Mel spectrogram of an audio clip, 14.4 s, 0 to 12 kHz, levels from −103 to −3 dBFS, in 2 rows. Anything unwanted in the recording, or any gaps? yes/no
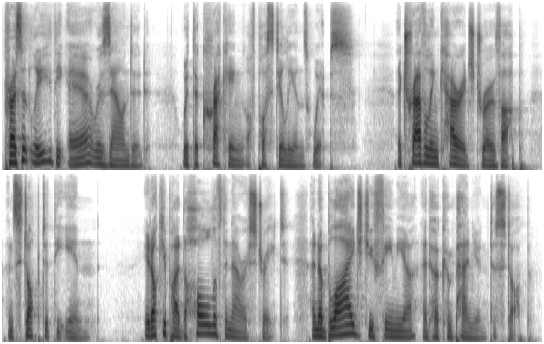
no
